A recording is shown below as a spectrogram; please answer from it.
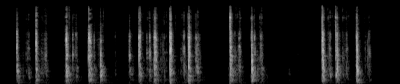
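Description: Keyboard typing clicks, a quick irregular run of keystrokes with a short pause a little past halfway: a typing sound effect laid over text being typed out on screen.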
